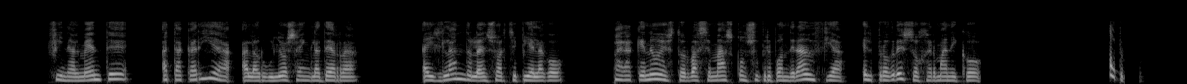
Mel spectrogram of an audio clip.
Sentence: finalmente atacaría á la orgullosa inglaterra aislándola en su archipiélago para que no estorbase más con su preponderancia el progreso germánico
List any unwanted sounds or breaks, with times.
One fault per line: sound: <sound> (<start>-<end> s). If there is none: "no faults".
sound: chirp (11.1-11.3 s)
